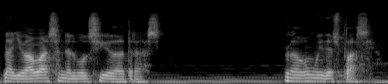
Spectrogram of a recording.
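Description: Tabletop player, hushed, slow, deliberate, mid pitch. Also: flat delivery, soft background music. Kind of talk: in-character tabletop play.

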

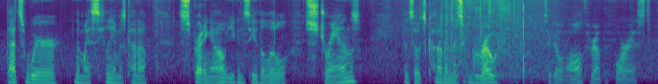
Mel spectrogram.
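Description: A man in his thirties explains things patiently, outdoors in a wet forest. His voice sits at an even middle pitch. The recording carries clear outdoor background noise. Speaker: forager guide.

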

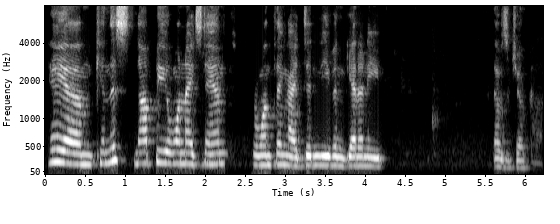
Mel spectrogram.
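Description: A man's voice: sits high, steady tone, moderate pace, lightly acted. A man reading the part of an awkward, smitten young slacker in an amateur table read, stammering and hesitant. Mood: flustered. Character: awkward, smitten, dim young male slacker, nervously earnest. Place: online group video call.

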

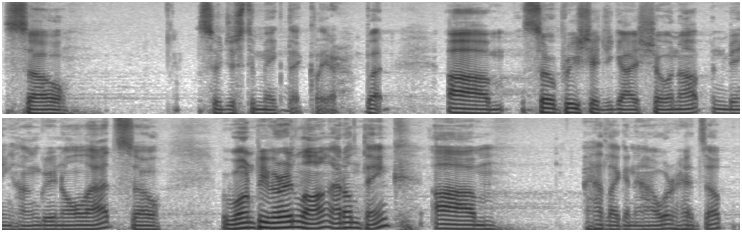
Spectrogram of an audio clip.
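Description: A man gives an informal sermon and testimony into a handheld mic, halting and conversational, with lots of "like" and "you know.". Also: fairly low pitch, steady tone. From South Africa. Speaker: preacher. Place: church auditorium, on stage before seated congregation. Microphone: handheld microphone.

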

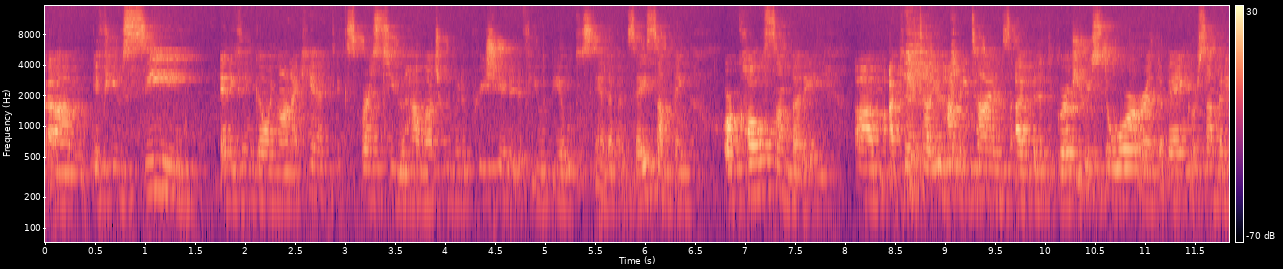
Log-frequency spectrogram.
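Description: A woman's voice: on the low side, flat delivery, quick pace, background noise. A young woman speaking earnestly into a handheld mic at a panel discussion, pleading with her audience. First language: Arabic or Turkish. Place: large church hall. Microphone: handheld mic at a podium. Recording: echoey hall from far off.

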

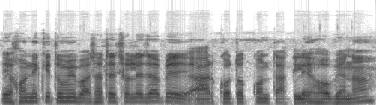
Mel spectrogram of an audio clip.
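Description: A man voicing a polite, hospitable husband and friend in scripted cartoon dialogue, speaking deliberately. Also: lowish voice, fairly even intonation, no room sound, natural voice. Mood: gently questioning. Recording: dull, lo-fi sound.

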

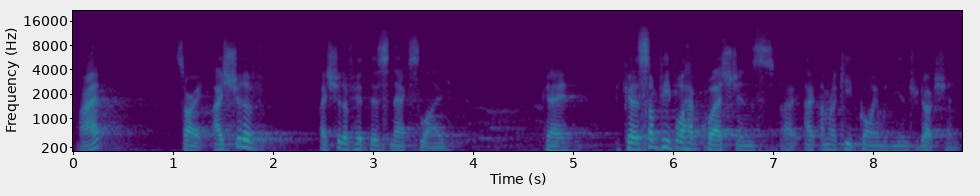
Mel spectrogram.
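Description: A man in his forties from Argentina, a native Spanish speaker, preaching an animated, joking sermon while walking around the stage. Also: mid-range voice, a little fast. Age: 40s. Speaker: pastor. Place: large church sanctuary. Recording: long church hall reverb.

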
